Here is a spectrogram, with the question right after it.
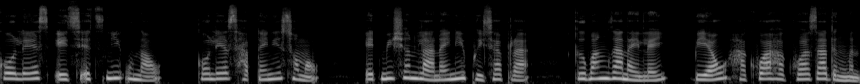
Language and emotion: Bodo, neutral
